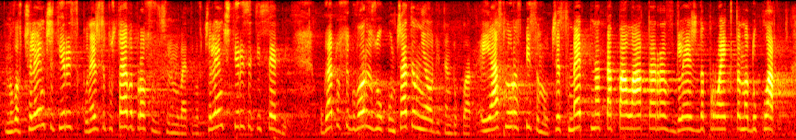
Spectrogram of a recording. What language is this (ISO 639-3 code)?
bul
